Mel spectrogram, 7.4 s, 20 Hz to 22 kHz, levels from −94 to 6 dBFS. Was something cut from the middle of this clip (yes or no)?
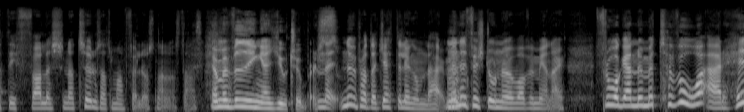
no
